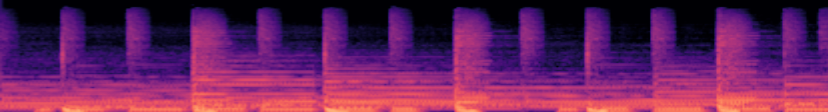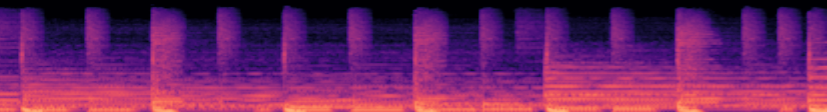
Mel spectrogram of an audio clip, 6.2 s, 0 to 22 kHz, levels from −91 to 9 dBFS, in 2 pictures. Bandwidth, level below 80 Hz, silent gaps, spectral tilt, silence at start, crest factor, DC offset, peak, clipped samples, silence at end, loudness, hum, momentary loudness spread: 15 kHz; -22 dBFS; none; -6.5 dB/octave; 0 s; 14 dB; under 0.1%; -4 dBFS; under 0.1%; 0 s; -19 LUFS; none; 3 LU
